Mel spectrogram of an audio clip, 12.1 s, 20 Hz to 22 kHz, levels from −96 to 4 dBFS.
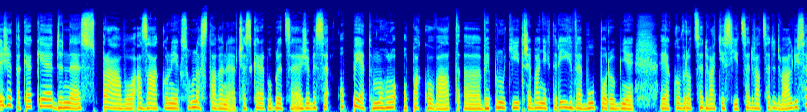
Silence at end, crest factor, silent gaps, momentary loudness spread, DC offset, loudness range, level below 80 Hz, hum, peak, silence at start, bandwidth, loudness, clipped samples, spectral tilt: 0 s; 12 dB; none; 4 LU; under 0.1%; 1 LU; -56 dBFS; none; -12 dBFS; 0 s; 14 kHz; -26 LUFS; under 0.1%; -5.5 dB/octave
